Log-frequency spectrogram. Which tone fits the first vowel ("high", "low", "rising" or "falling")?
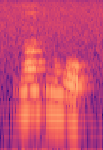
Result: high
